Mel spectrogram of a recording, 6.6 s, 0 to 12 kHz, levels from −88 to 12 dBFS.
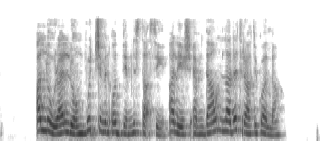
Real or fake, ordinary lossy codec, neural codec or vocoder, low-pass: fake; Opus, 64 kbps; codec, 16 kHz, 16 kbps, FreqCodec, larger model; 7.2 kHz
